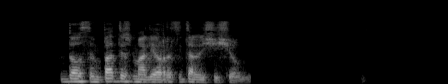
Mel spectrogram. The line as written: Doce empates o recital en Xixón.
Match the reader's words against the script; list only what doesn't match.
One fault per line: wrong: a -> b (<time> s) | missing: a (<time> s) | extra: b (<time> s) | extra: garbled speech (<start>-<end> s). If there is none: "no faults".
extra: malia (1.4 s)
